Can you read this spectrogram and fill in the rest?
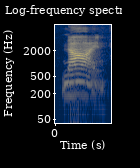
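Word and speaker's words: nine: This one has a magic E at the end and a long I. N, I, n. You don't say the E sound. It's the word 9.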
